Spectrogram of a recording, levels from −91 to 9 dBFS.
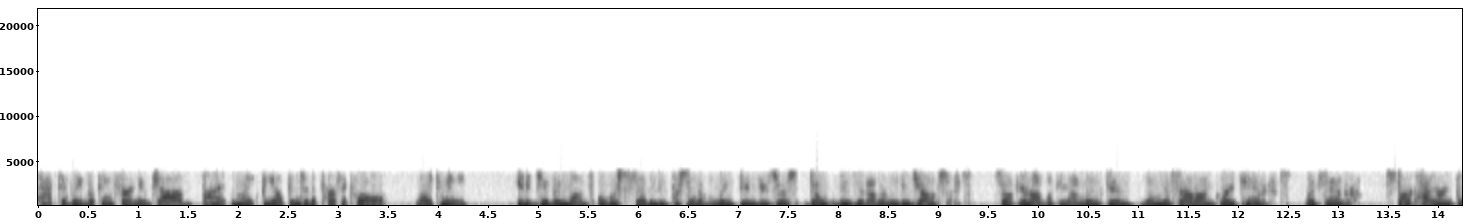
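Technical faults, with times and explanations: Throughout, tandem speech coding: rough, muffled, warbly speech with nothing above 3.8 kHz, which points to about three lossy speech codecs in a row, each re-coding the last one's output.
1.06 to 13.57 s, clock slip clicks: faint regular ticks about every 1.5 s, starting after "actively looking for a". Each is likely a single sample slipped between free-running device clocks.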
